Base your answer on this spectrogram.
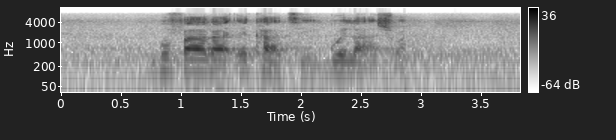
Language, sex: Swati, male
